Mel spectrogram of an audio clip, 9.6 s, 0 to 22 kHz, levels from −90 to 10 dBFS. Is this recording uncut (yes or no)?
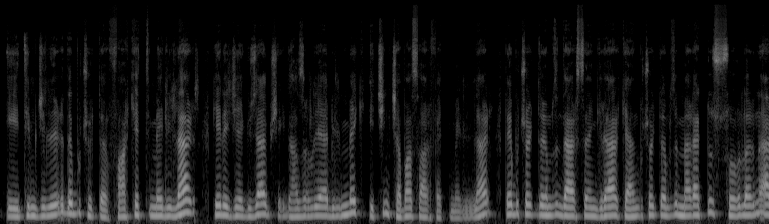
no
